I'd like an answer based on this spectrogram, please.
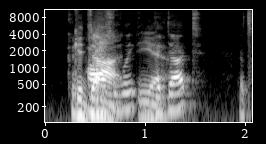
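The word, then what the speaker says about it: Gadot: chips on him the Flash Wonder Woman G gadut could possibly gut that's how she pronounces it uh and uh well wait tell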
